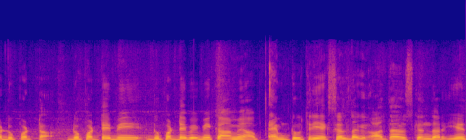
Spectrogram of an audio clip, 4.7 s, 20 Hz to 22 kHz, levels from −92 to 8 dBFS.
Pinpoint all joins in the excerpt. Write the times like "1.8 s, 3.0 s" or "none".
2.6 s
